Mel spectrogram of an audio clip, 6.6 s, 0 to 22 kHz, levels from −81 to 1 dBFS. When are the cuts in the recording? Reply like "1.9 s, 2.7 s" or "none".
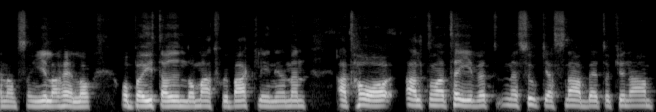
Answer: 4.0 s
